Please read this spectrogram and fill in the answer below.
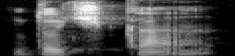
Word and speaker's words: дочка: Донька на перший склад, дочка на другий.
